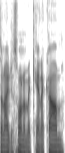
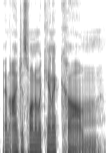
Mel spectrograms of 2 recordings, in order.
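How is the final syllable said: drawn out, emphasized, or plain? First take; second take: plain; drawn out. First: The final syllable is said plainly, without emphasis. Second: The final syllable is stretched out long.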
